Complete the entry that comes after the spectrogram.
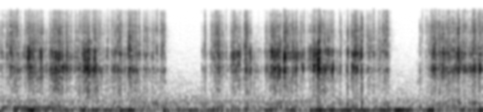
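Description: Very long yellow acrylic nails scratch the textured surface of a thin, solid, round embroidered fabric lemon-slice patch. The sound is a dense, crisp, high-pitched rasping that drops out for two brief pauses before resuming.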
